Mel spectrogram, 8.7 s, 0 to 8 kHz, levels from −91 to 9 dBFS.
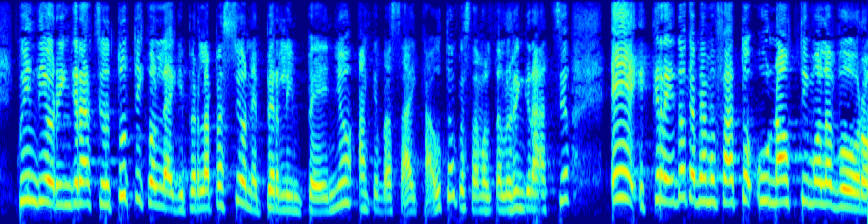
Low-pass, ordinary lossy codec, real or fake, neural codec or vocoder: none; none; real; none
